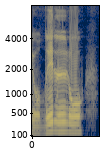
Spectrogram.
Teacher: termasuk huruf tafkhim maka dia tetap dia ditebalkan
